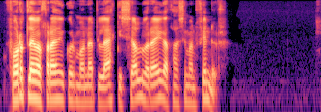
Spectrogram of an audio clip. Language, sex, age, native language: Icelandic, male, 30-39, Icelandic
